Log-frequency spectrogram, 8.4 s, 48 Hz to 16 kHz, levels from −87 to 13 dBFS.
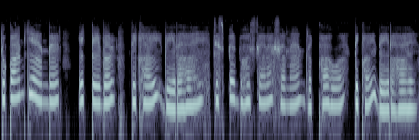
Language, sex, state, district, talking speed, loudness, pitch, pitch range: Hindi, female, Uttar Pradesh, Lalitpur, 145 wpm, -18 LUFS, 235 Hz, 210-260 Hz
